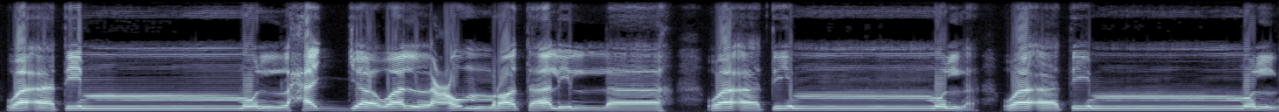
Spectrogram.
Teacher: hukumnya adalah gunah musyaddadah gunah musyaddadah cara bacanya itu diunahkan atau didengungkan jadi suaranya itu kita tahan kita panjangkan sejenak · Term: gunnah musyaddadah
